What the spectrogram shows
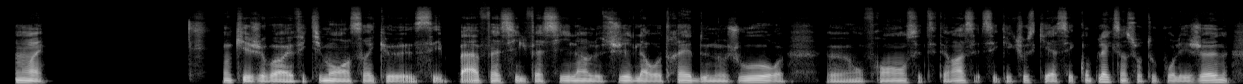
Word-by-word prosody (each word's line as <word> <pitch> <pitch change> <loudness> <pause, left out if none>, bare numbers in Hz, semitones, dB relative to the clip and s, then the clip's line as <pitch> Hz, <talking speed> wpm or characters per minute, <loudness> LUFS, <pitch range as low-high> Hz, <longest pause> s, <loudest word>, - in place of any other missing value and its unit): Mouais. 85 -5 +3 1.7
OK. 90 -2 +1
Je 80 +1 +1
vois, 75 0 +4
ouais, 70 - +4
effectivement 80 +3 +2
hein, - - +1
c'est - - -2
vrai 80 - +1
que 75 0 0
c'est - - -3
pas 95 - +5
facile, 85 -2 0
facile, 90 +2 0
hein, 85 - +2
le 75 -2 -1
sujet 90 +4 +1
de 85 - -2
la 85 - +3
retraite 85 +3 +1
de 80 0 -1
nos 80 -1 -1
jours, 90 +1 +3
heu, 75 - -6 0.6
heu, 65 - -5
en 70 +2 -5
France 85 +4 -2
et - - -8
cetera. 90 +1 -2
C'est 90 - -7
c'est - - -6
quelque - - -9
chose 90 0 -4
qui 80 -2 -3
est - - +2
assez 80 - -2
complexe, 110 +6 0
hein, 85 - +1
surtout 80 -3 -6
pour 85 -1 -4
les 80 0 -2
jeunes, 95 +3 +3
85 Hz, 205 wpm, -22 LUFS, 80-90 Hz, 1.7 s, pas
